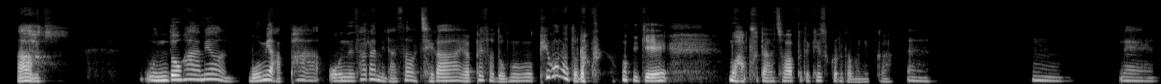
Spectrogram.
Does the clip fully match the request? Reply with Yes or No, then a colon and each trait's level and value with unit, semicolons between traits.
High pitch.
No: medium, 165 Hz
